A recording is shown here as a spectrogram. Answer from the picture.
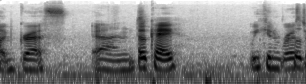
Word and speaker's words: Gris: Let's move on to GRIS. That's 100% wrong. This game, the game that we are talking about now, is Look, Gris. I'm just gonna call it Gris, and you're gonna call it Gris, and okay.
